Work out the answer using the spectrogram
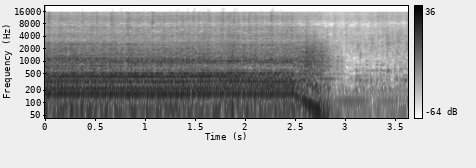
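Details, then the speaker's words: Mercury inline six outboard after no-spark repair (trigger and stator tested, spark on all six cylinders): smooth, steady drone with even firing, winding down cleanly at shutoff; weak water pumping, impeller needs replacing. "doesn't get better than that nope yep first crank fired right up"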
